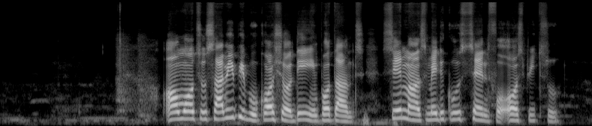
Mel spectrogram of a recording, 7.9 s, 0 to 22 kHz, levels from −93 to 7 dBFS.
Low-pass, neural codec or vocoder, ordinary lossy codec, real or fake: none; autoencoder, 48 kHz, 128 numbers a frame, DAC-VAE, trained on Japanese speech; none; fake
